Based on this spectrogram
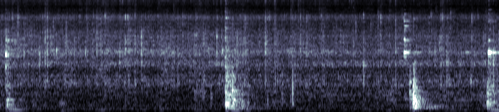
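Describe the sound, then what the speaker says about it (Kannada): Onions sizzling in oil in a pan for the potato filling of hotel-style masala dosa, a steady soft frying hiss with a few sharp stirring scrapes, heard alone. "ಈರುಳ್ಳಿ ಎಣ್ಣೆ ಮತ್ತು ಹಾಕ್ಬಿಟ್ಟು ಚೆನ್ನಾಗಿ ಫ್ರೈ ಮಾಡ್ತಾಯಿದ್ದೀನಿ"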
